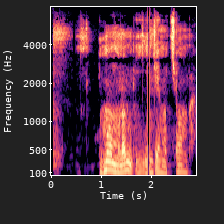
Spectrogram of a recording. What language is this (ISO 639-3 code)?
kin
